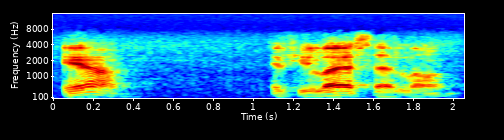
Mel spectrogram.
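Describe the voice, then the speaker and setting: An actor playing a rival trucking operator, falsely friendly and pushy with veiled menace, in 1940s film noir style. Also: male voice, very deep voice, unhurried, husky, heavily acted. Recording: muffled, noisy 1940s film soundtrack.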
